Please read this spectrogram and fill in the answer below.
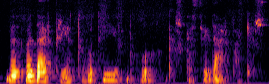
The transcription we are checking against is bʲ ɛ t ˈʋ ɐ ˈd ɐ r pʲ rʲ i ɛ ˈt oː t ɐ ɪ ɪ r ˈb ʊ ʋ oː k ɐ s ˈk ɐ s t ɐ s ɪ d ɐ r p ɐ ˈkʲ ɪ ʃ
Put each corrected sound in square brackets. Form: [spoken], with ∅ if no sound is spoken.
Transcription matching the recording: bʲ ɛ t ˈʋ ɐ ˈd ɐ r pʲ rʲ i ɛ ˈt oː t ɐ ɪ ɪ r ˈb ʊ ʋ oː k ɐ [ʃ] ˈk ɐ s t ɐ [∅] ɪ d ɐ r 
